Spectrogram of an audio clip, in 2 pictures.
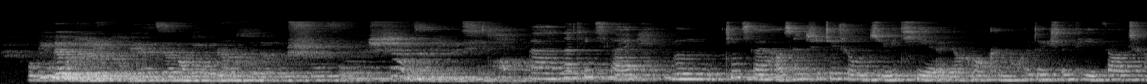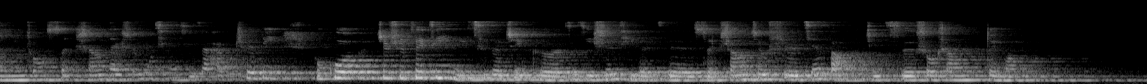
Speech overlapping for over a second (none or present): none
